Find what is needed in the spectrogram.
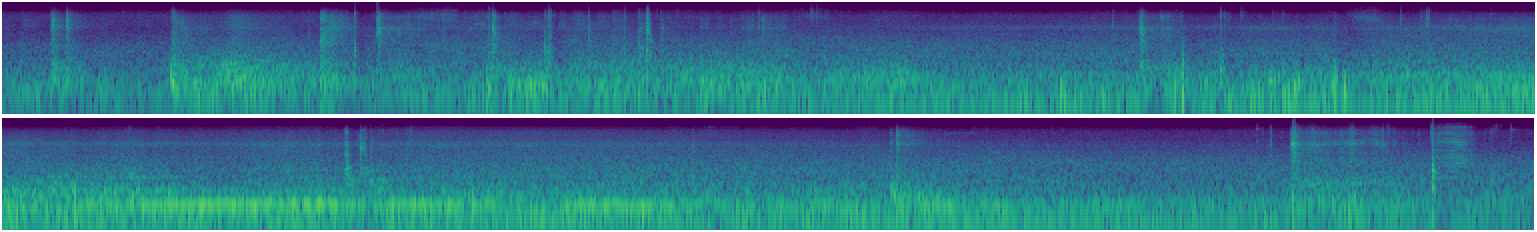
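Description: Stunt scooter wheels rolling over a concrete skatepark, with sharp clacks and bangs from the scooters landing and hitting the ramps and ledges. A steady low hum comes in about halfway through and fades out a few seconds before the end.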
